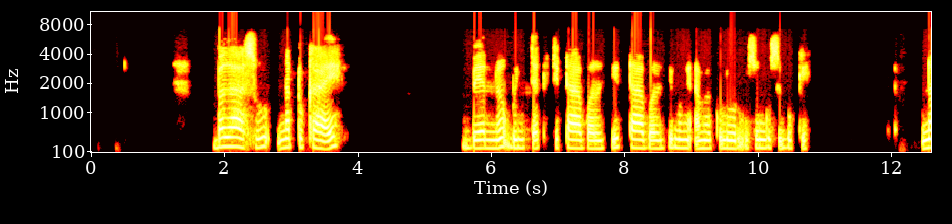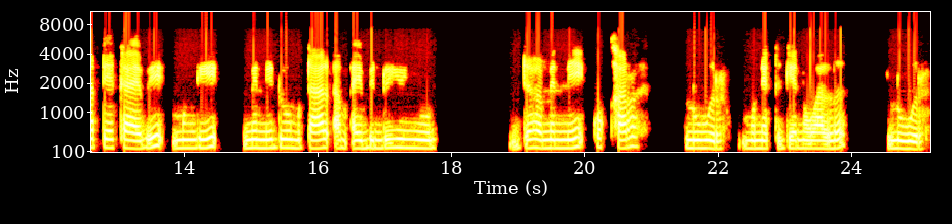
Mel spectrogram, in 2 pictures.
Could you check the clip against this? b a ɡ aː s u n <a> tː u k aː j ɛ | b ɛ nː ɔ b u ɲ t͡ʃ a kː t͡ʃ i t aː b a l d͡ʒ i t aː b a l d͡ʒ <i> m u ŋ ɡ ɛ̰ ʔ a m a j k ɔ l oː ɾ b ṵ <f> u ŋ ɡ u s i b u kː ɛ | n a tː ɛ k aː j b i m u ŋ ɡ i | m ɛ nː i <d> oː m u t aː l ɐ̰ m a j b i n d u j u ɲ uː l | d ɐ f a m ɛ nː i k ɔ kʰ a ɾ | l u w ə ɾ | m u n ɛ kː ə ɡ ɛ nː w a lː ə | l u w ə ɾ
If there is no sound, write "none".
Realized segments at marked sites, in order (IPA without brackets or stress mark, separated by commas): a, i, s, d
